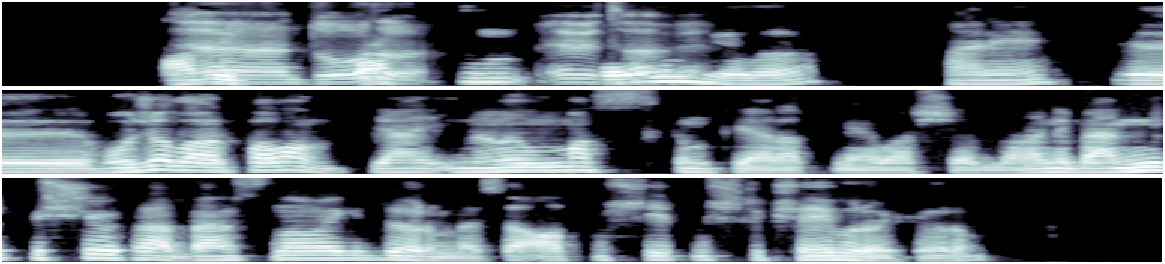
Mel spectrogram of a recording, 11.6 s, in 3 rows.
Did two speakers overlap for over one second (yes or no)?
yes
